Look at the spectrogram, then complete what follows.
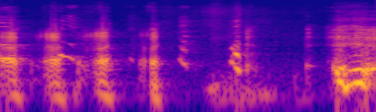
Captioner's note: laughing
